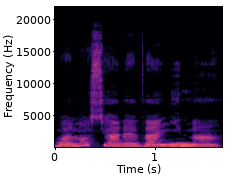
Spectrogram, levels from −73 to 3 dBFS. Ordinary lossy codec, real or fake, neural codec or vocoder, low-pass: none; fake; vocoder, 48 kHz, 128 mel bands, Vocos; 19.8 kHz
